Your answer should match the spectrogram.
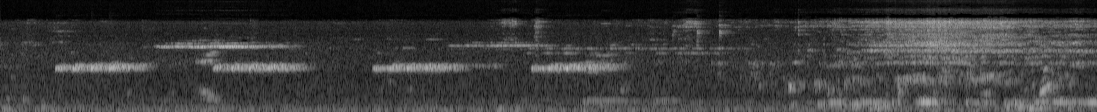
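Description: A high whistle-like beep held at one steady pitch, repeated four times about once a second, each under a second long, stopping about five seconds in. A lower, intermittent tone follows in the second half.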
